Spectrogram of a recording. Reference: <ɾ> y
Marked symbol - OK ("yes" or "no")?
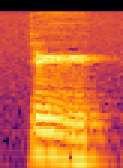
yes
